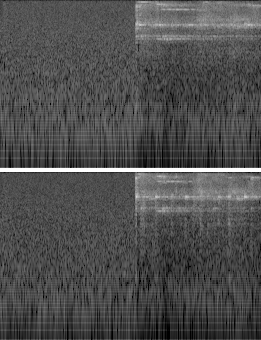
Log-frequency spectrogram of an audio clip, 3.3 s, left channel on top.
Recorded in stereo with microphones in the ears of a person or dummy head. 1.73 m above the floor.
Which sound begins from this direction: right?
Keys jangling, at 1.7 s.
